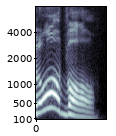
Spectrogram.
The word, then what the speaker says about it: Louisville: Ashley in Louisville, that's how you say it.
